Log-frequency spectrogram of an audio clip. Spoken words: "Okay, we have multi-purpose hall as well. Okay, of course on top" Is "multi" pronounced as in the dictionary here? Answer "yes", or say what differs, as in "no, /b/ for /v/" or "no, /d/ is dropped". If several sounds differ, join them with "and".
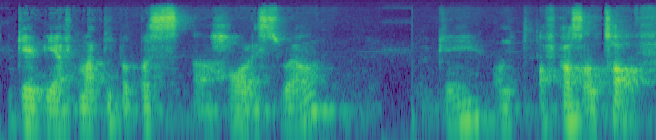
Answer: no, /l/ is dropped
